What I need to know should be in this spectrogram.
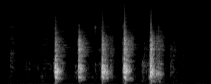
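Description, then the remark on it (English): Five quick, evenly spaced knocks on a wooden door, fairly loud, with a solid hollow thud to each rap and no voices. “I'm gonna go knock on their doors.”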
